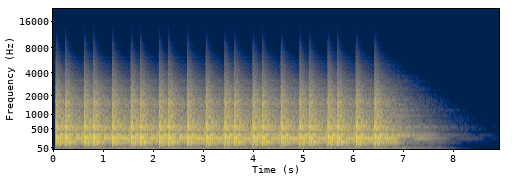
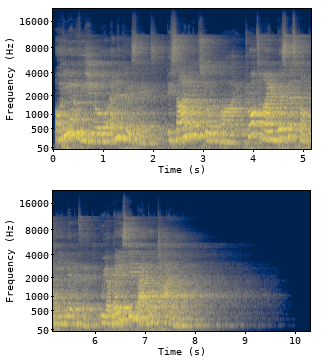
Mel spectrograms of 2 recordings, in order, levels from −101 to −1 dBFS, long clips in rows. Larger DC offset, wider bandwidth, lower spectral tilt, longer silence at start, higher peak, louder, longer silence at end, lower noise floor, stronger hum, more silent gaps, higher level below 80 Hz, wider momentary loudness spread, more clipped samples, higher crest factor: first, 0.9% vs under 0.1%; second, 5.6 kHz vs 13.5 kHz; first, -9.5 dB/octave vs -6 dB/octave; about the same, 0.05 s vs 0.05 s; about the same, 0 dBFS vs 0 dBFS; about the same, -16 LUFS vs -16 LUFS; second, 1.4 s vs 1.8 s; first, -84 dBFS vs -72 dBFS; neither; neither; second, -48 dBFS vs -42 dBFS; second, 2 LU vs 11 LU; neither; about the same, 16 dB vs 18 dB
